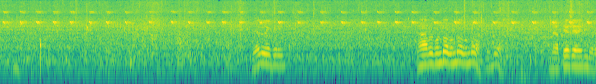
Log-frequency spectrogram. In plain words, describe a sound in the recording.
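Shallow water rushes and splashes over stones.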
